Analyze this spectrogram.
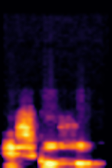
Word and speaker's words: escojo: Escogo doesn't match escoger, so it would be escojo. The J in Spanish is an H sound.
